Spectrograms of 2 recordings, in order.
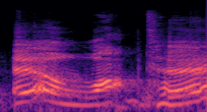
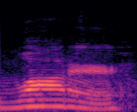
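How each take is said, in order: First: Imitating British accent. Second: "water" said the American way, with an r at the end; American "water", t softened and r sounded; American pronunciation. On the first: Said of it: "Did I say it right?". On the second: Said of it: "We say". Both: Shown as a demonstration.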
